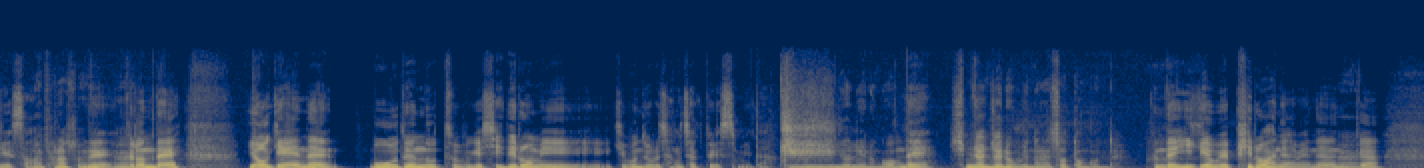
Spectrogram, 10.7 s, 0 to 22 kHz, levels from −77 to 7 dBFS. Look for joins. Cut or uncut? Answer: cut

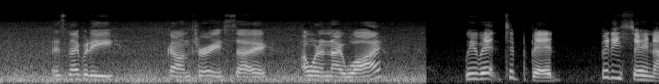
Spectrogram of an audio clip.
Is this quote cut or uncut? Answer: cut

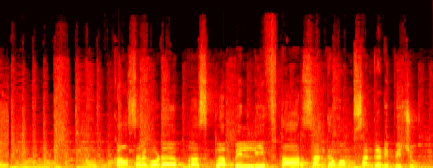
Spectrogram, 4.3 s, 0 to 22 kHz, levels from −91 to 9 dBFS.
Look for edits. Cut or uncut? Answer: uncut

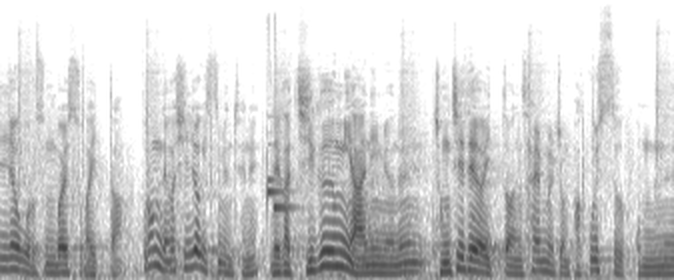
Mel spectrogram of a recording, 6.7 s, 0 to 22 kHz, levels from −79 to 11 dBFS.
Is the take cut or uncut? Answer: cut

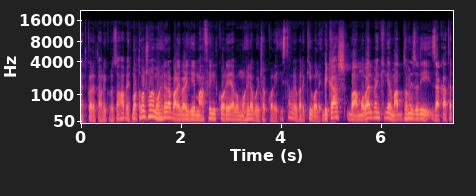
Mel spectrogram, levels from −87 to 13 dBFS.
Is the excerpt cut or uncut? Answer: cut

